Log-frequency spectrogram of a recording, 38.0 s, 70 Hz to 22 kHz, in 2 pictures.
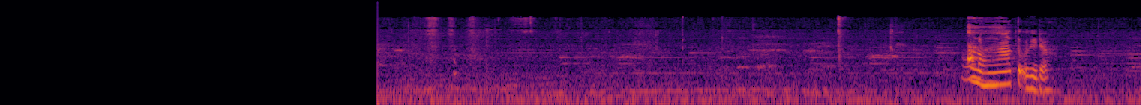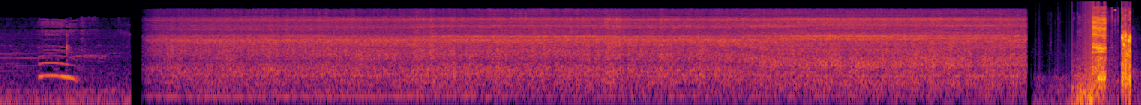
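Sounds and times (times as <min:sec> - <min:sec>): meat grinder motor running: 0:21.5 - 0:36.2.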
